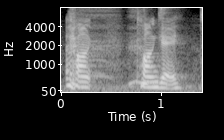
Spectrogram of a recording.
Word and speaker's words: Tange: Tange.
